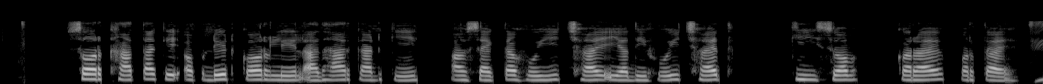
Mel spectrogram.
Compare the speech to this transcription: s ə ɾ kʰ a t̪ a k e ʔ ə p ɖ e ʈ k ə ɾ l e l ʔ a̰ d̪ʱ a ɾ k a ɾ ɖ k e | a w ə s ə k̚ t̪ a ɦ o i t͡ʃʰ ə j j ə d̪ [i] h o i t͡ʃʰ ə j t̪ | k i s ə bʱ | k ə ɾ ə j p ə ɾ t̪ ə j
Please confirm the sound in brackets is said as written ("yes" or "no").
yes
